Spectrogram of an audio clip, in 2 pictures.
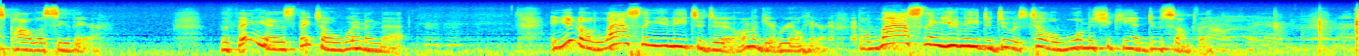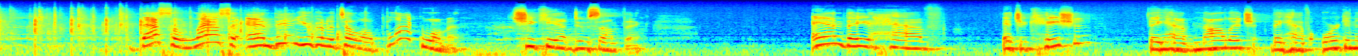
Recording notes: A live panel. This was recorded live at the Attucks Theatre as part of our Community Listening Party.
